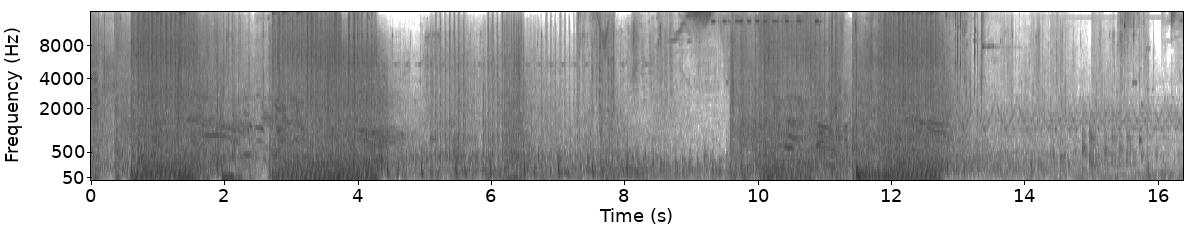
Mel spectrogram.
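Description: Gunfire bursts in the video game Tom Clancy's The Division, loud rattling volleys in several long bursts separated by brief quieter gaps, with a voice speaking in between.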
